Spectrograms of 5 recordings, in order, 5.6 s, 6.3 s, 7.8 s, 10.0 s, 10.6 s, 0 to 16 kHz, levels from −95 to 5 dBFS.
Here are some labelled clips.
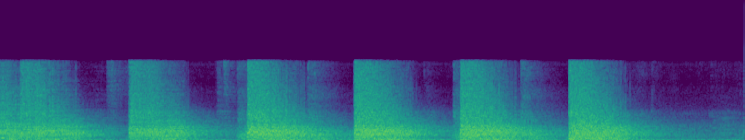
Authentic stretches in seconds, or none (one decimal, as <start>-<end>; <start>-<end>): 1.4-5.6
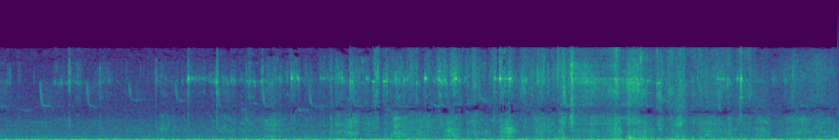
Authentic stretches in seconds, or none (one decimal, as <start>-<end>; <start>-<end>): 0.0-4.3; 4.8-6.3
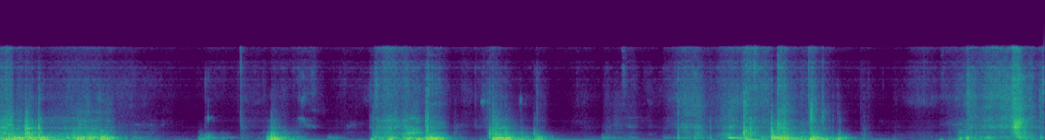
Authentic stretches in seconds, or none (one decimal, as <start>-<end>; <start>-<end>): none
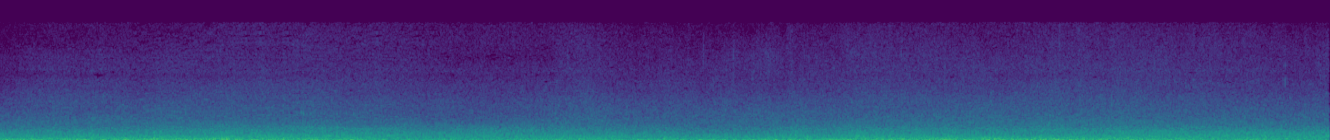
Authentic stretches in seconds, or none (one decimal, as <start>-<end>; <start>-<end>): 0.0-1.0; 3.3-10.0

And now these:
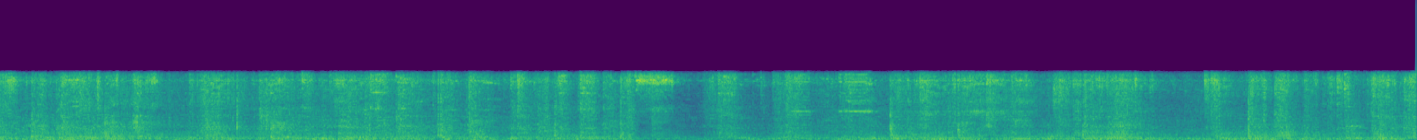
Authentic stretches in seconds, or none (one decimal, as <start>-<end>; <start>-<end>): 0.0-0.6; 2.7-4.8; 5.4-6.5; 9.9-10.6

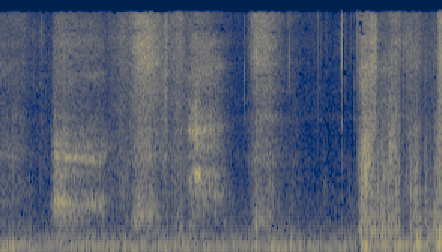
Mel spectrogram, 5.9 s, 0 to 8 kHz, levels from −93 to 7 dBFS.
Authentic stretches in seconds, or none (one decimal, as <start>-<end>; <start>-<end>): 1.0-1.9; 5.4-5.9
